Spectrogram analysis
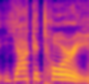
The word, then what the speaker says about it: yakitori: all the syllables in different orders. No. Grilled skewered chicken in Japan is yakitori.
